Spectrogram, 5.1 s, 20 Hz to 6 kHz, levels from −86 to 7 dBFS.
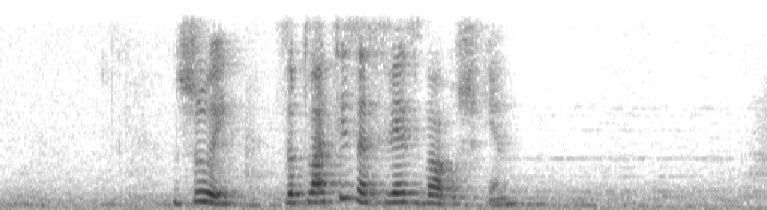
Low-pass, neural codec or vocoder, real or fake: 5.4 kHz; none; real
